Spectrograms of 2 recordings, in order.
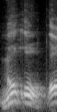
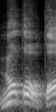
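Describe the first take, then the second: Both takes have the same delivery.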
